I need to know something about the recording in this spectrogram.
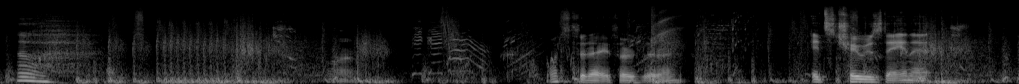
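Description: Punches and hits land with sharp thuds.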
